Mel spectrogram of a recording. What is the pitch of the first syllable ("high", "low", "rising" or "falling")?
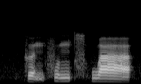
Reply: low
